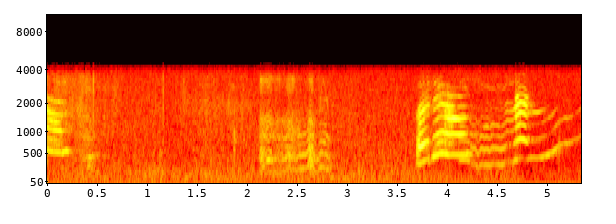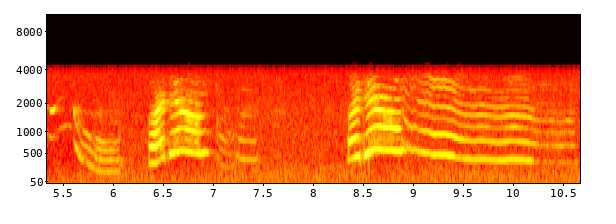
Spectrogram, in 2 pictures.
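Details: Basenji and Chihuahua mix dog crying indoors while wanting to go out when asked to do something: bursts of high, wavering, yodel-like whines that rise and fall in pitch, with several separate cries and quiet gaps between them.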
